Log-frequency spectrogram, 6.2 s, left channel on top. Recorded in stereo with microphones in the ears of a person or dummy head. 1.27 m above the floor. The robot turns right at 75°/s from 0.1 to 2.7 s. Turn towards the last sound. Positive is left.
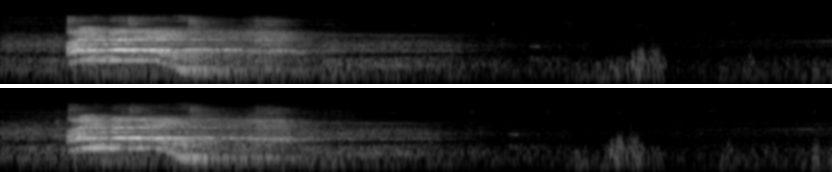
turn(degrees=-135)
